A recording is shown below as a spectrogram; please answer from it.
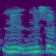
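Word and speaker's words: Nissl: निसल bodies बोलते हैं।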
